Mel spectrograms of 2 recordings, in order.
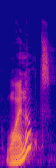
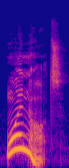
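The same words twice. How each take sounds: First: The pitch rises on the phrase. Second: The pitch rises and then falls. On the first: "there's rising" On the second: "There's rising and falling"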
